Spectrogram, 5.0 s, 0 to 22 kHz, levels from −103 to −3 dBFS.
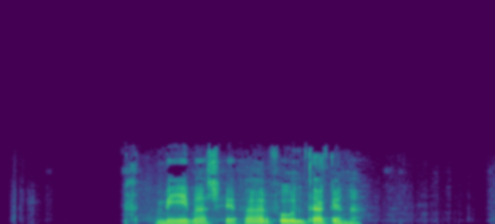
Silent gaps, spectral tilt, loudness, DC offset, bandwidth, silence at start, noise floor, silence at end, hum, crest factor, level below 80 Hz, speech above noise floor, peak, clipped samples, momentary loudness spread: none; -5.5 dB/octave; -23 LUFS; under 0.1%; 8 kHz; 1.25 s; -86 dBFS; 1.35 s; none; 22 dB; -56 dBFS; 62 dB; -4 dBFS; under 0.1%; 19 LU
